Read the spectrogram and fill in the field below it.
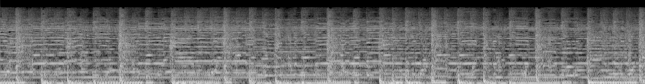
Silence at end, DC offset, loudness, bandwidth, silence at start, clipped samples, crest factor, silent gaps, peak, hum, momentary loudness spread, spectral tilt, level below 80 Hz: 0 s; under 0.1%; -14 LUFS; 16 kHz; 0 s; under 0.1%; 14 dB; none; 0 dBFS; none; 2 LU; -3.5 dB/octave; -18 dBFS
